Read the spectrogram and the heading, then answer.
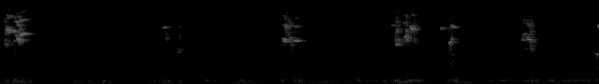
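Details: Two lovebirds eating on a tree give sparse, harsh high chirps, isolated bursts about a second apart separated by quiet, over a low hum.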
